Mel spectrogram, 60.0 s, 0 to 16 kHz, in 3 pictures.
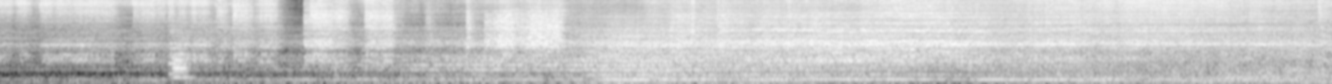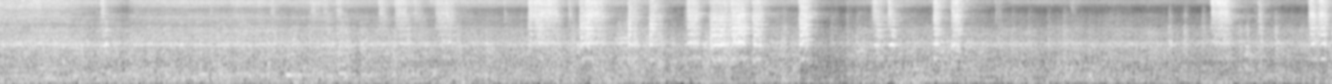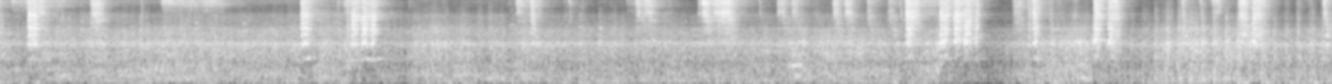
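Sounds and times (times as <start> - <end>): train wheels clattering on rails: 0.0 - 59.9
locomotive engine drone: 1.5 - 25.7.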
